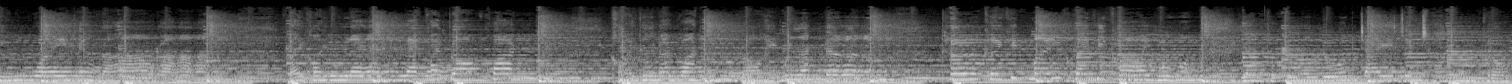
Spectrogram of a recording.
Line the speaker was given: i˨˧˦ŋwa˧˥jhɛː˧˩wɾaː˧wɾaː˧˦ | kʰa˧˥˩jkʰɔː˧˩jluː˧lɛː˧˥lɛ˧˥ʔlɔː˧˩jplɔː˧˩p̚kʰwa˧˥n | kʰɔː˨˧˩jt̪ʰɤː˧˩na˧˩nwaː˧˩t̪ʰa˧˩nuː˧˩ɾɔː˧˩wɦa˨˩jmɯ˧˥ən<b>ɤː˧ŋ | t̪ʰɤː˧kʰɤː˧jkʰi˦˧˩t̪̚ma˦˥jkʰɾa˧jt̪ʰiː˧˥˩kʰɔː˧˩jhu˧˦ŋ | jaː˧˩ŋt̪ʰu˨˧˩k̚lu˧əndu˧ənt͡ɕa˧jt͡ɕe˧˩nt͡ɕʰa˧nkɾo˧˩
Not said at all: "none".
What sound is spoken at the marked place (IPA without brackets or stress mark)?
d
